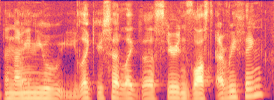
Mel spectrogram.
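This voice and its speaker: Young male co-host, low warm voice, easygoing questioner. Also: fast talker. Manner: relaxed, poses questions, fills with "like". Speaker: podcast co-host. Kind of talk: casual podcast discussion.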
